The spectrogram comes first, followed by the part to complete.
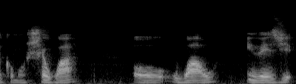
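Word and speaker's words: שְׁוָא: Agora, lembre-se que em hebraico eu chamava essa letra aqui, o shevá, de shevá, com um V aqui, não um W. Né? Por que eu escrevi um W aqui? Bom, porque em aramaico eu vou pronunciar o vav como uau. Então, na verdade, em aramaico, a letra, aquela letra reduzida que nós conhecemos, aqueles 2 pontinhos, né, embaixo de uma consoante, será chamada de shewá.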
